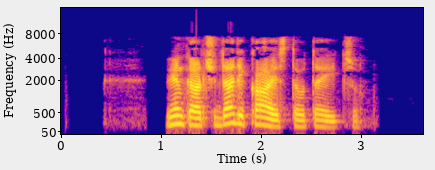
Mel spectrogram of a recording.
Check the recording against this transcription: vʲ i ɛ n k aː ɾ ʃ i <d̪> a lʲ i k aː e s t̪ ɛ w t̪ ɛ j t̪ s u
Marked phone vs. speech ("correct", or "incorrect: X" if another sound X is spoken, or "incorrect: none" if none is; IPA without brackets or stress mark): correct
